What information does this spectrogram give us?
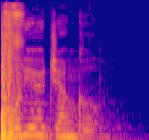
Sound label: scifi machine impact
